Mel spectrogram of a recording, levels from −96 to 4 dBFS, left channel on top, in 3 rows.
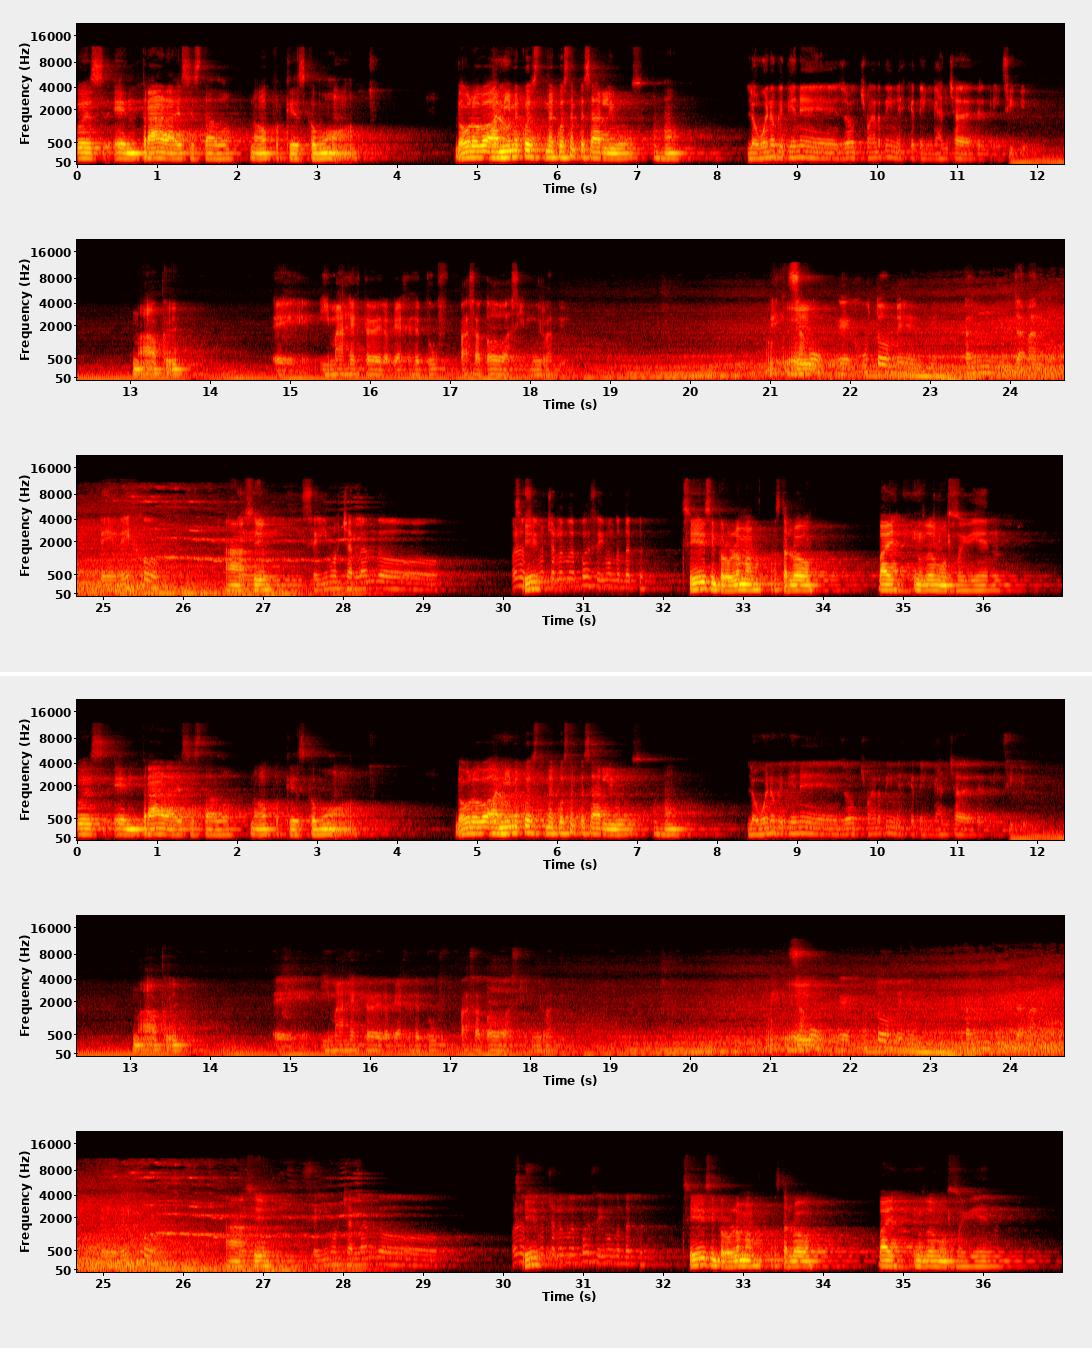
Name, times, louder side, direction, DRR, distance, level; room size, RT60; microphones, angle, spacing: voice 1, 0.0-3.5 4.7-7.6 13.0-13.7 20.9-21.6 26.5-27.2 30.3-30.5 32.2-33.9 34.7-35.7, left 3 dB, 30° left, 6 dB, 0.3 m, -31 dB
voice 2, 5.2-5.5 8.4-11.9 14.8-18.5 21.0-23.1 23.4-24.6 25.0-25.8 26.7-29.2 30.1-31.8 34.8-36.3, left 3 dB, 70° left, 11 dB, 0.7 m, -42 dB
sound 1, 11.7-28.2, equal, 15° right, 1.1 m, -43 dB
15.5 x 8.8 x 8.4 m, 2.5 s
head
